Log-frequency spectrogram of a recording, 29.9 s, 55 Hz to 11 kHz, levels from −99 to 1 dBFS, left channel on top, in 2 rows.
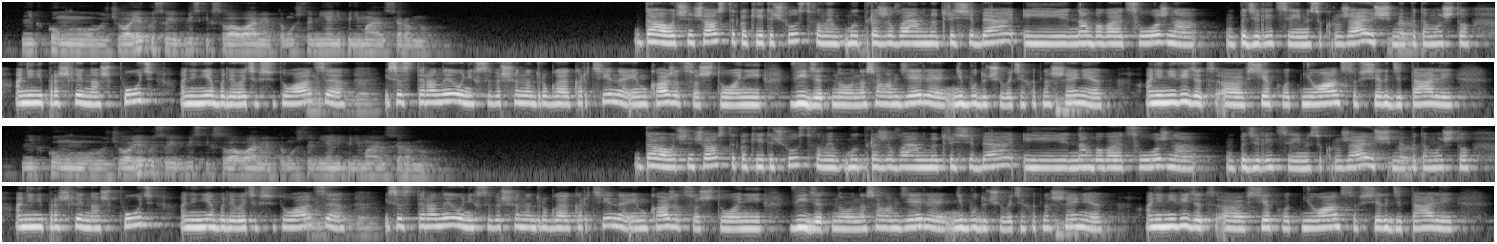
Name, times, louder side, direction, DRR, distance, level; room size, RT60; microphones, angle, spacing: voice 1, 0.2-4.3 8.6-8.7 13.9-14.2 17.9-18.7 25.5-25.7, left 2 dB, 60° left, 0.9 m, -33 dB
voice 2, 6.3-12.0 12.2-16.5 16.7-18.4 18.8-26.0 26.4-29.7, left 2 dB, 25° left, 0.5 m, -22 dB
11.0 x 7.1 x 6.4 m
head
